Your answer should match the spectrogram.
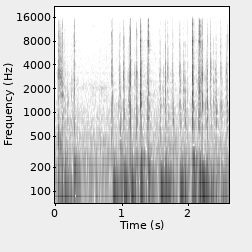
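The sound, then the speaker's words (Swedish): Rapid, uneven typing on a PC laptop keyboard, fairly quiet, with many light key clicks in quick bursts and a brief pause near the start. “Själva tangentbordet? Ja. Eller det är en laptop då, misstänker jag.”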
